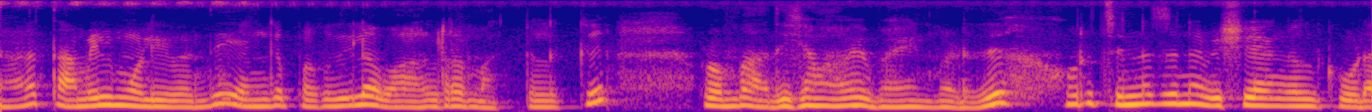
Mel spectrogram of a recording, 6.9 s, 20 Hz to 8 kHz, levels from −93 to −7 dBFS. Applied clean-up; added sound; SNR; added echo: none; none; none; none.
